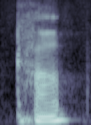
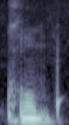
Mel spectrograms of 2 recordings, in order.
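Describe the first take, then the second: First: The vowel is said more open. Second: The vowel is said less open. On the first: The speaker calls it right. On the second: The speaker calls it wrong.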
